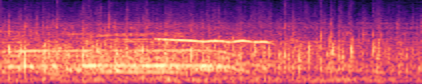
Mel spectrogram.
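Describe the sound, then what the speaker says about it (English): An audience at a high school graduation ceremony applauds for teachers, a moderate, steady patter of clapping heard from a distance with a faint whistle over it. "Let's give them a round of applause."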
